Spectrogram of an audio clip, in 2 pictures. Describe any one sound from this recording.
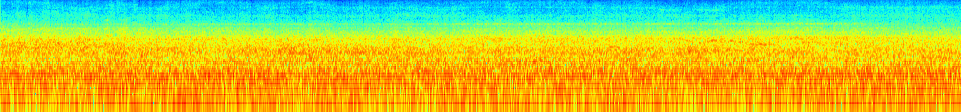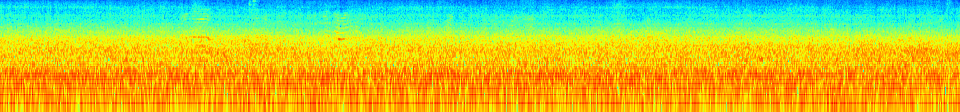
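A train rumbles and roars steadily along the track.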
